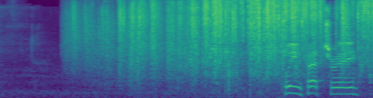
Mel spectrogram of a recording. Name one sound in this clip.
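Aluminium foil crinkles and rustles as it is unrolled and pressed down.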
